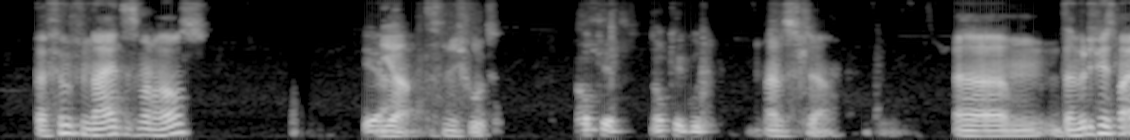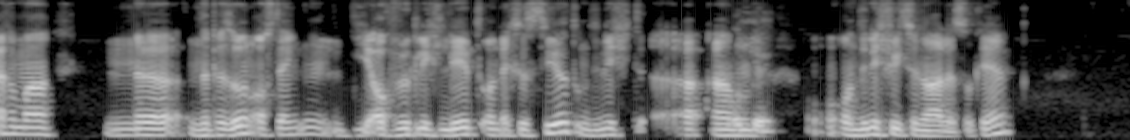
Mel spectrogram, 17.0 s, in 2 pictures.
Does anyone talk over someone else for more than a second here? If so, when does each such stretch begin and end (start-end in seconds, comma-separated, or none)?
none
